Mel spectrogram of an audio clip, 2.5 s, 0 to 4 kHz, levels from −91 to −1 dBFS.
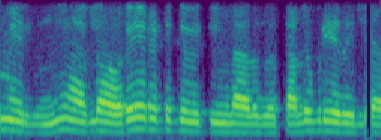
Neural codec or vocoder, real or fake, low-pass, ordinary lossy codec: none; real; 3.6 kHz; Opus, 32 kbps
